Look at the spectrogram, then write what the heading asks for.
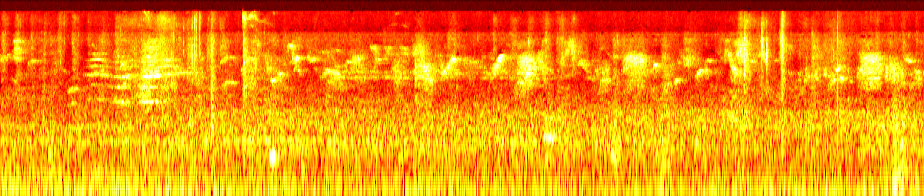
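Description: Near silence: faint, scattered bird chirps over a faint steady low hum.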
